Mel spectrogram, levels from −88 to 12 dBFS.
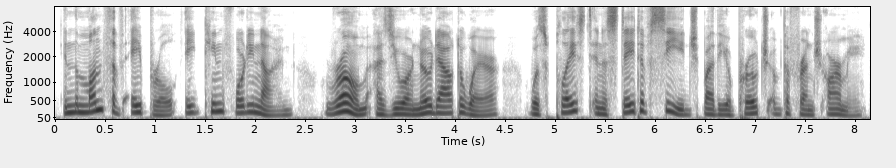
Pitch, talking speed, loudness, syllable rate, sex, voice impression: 155 Hz, 215 wpm, -20 LUFS, 5.6 syllables/s, male, very masculine, adult-like, slightly middle-aged, slightly thick, tensed, slightly weak, slightly bright, slightly soft, clear, fluent, slightly raspy, cool, intellectual, very refreshing, very sincere, slightly calm, slightly mature, friendly, reassuring, unique, elegant, slightly sweet, lively, very kind, slightly modest, slightly light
